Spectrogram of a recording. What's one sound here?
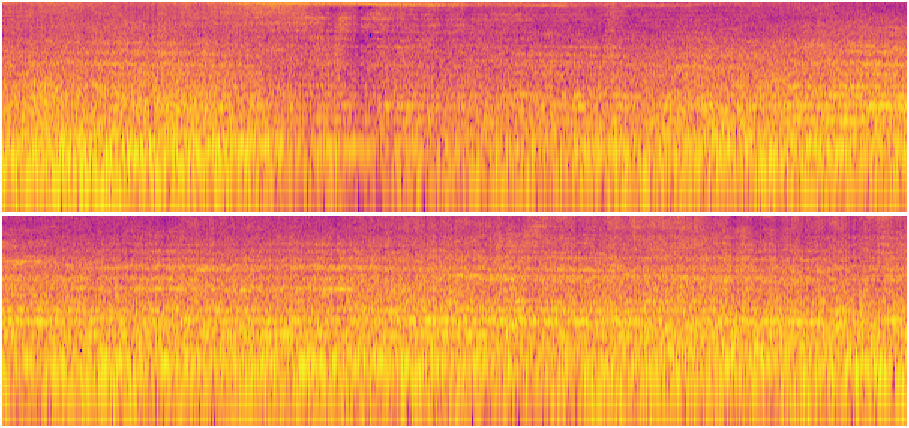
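A freight train rumbles past close by, its wheels clattering steadily on the rails.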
